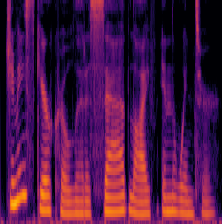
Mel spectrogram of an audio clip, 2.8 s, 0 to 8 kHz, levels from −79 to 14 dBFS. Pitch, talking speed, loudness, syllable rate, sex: 195 Hz, 195 wpm, -17 LUFS, 5.0 syllables/s, female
